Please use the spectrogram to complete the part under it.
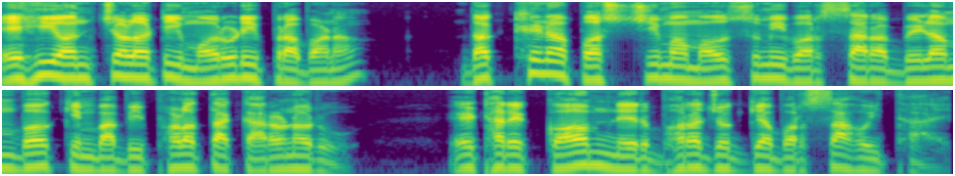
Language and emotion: Odia, neutral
